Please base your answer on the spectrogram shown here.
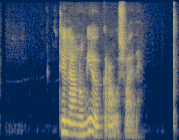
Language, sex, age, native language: Icelandic, female, 50-59, Icelandic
